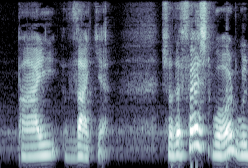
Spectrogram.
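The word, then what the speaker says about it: παϊδάκια: However, in this word, which is identical to that, because of those two dots, you will not pronounce this combination as e, but as I.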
